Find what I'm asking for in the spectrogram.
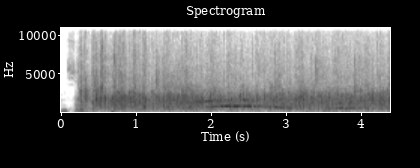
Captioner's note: applause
